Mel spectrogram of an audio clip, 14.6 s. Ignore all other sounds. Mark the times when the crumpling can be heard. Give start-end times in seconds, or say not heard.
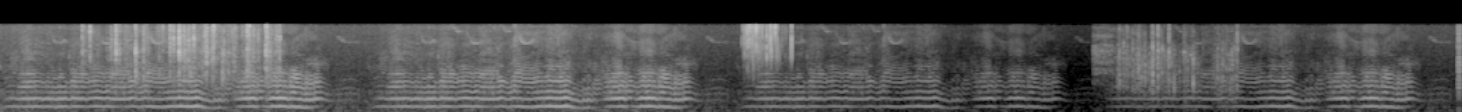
0.8-2.9, 7.5-8.0, 10.9-12.4.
